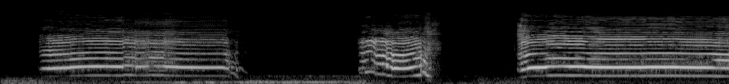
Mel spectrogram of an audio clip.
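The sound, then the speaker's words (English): In a film scene, a man screams in anguish three times: a long, loud, sustained cry, a shorter wavering wail, then another long, strained scream, raw with no other talking. “starts screaming. And then we hear this.”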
